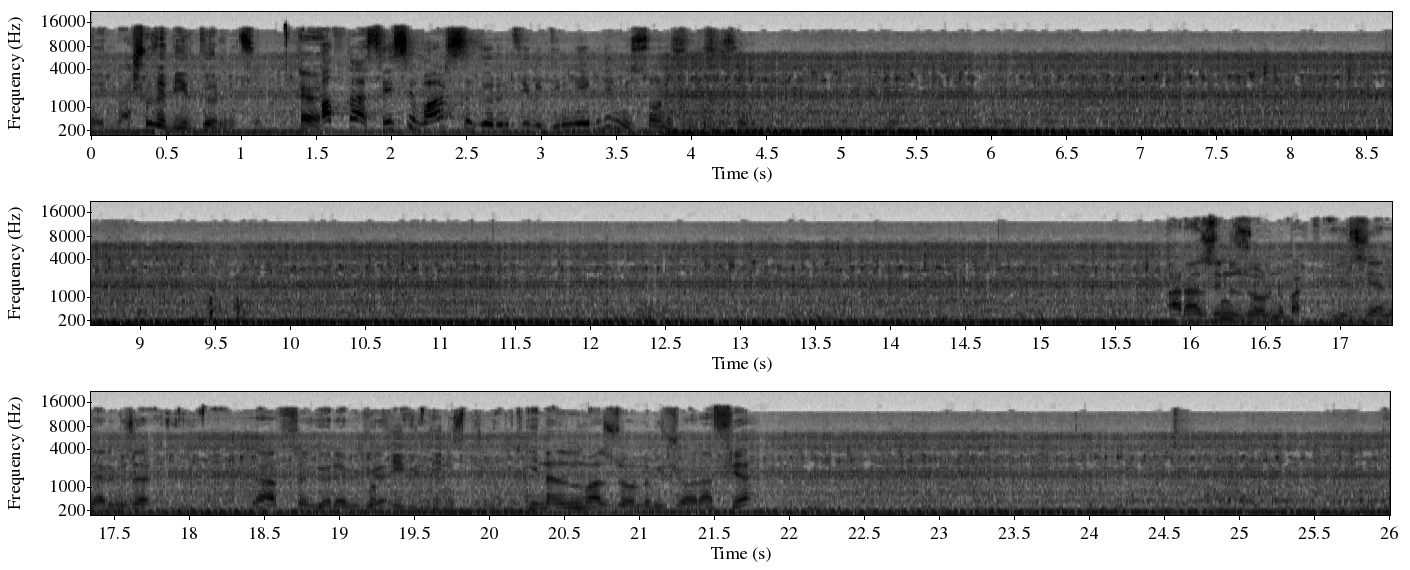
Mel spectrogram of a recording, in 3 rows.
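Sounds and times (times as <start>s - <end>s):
engine running steadily: 0.0s - 26.0s.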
